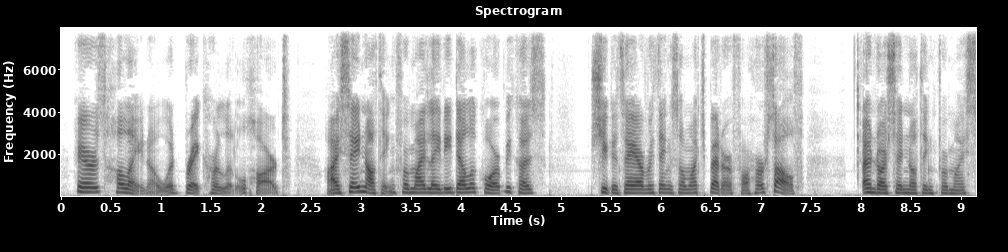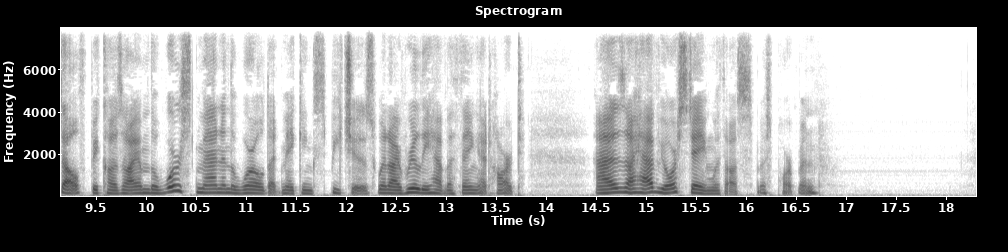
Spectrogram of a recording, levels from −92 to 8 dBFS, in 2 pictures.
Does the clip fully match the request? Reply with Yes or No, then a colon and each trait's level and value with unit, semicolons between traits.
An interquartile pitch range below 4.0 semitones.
Yes: average, 2.9 semitones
